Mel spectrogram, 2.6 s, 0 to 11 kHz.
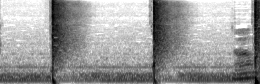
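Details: Picosecond Nd:YAG tattoo-removal laser, with interchangeable 1064 nm and 532 nm heads and adjustable spot size, firing pulses: sharp, loud snapping clicks about once a second, each with a short hissing tail.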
